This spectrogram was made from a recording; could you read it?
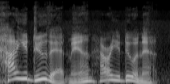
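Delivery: openly unconvinced, skeptical, doubting tone. Asking another speaker how they do it, skeptical tone.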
